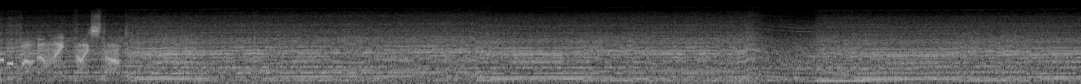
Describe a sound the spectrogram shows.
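A racing car engine screams at high revs, shifting gears as it speeds along.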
